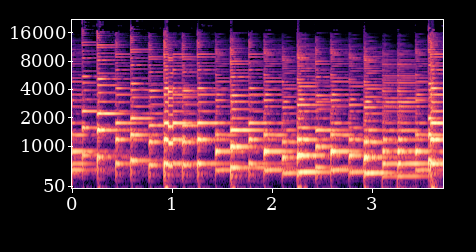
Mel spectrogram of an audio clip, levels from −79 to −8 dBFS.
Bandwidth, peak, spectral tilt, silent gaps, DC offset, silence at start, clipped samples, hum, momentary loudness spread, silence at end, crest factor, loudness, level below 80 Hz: over 20 kHz; 0 dBFS; 0 dB/octave; none; under 0.1%; 0 s; 0.3%; none; 4 LU; 0 s; 10 dB; -10 LUFS; -42 dBFS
